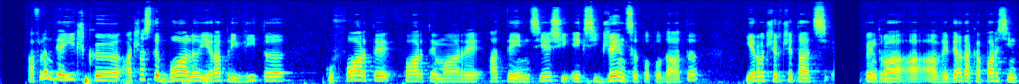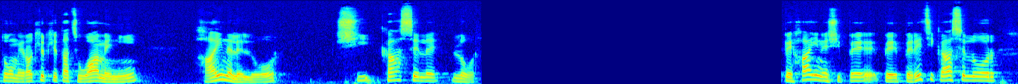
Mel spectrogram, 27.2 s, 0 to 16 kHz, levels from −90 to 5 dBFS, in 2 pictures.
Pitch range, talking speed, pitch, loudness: 140-175 Hz, 90 wpm, 155 Hz, -29 LUFS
